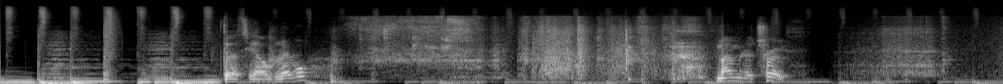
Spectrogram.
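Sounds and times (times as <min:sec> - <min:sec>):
background music: 0:00.0 - 0:10.0
spirit level scraping against wall: 0:02.7 - 0:07.2, 0:08.6 - 0:09.6.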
